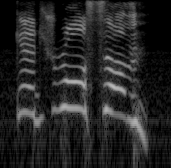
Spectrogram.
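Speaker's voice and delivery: put-on New Jersey accent, high-pitched. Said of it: "an accent".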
